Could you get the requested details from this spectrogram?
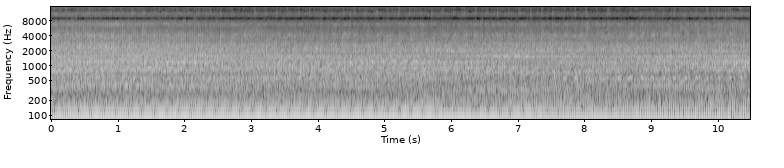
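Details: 1996 Dodge Ram 3500 dually 4x4 with a 5.9 Cummins 12-valve diesel, five-speed manual and 78k miles, just started: steady deep diesel idle with an even low rumble and no knocks or misses; healthy.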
